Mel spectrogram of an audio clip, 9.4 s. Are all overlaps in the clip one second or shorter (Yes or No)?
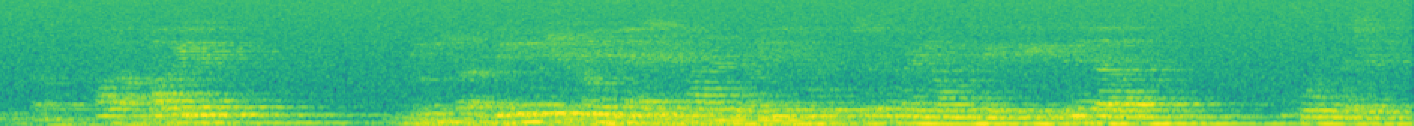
No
